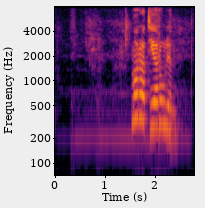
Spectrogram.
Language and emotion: Russian, neutral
